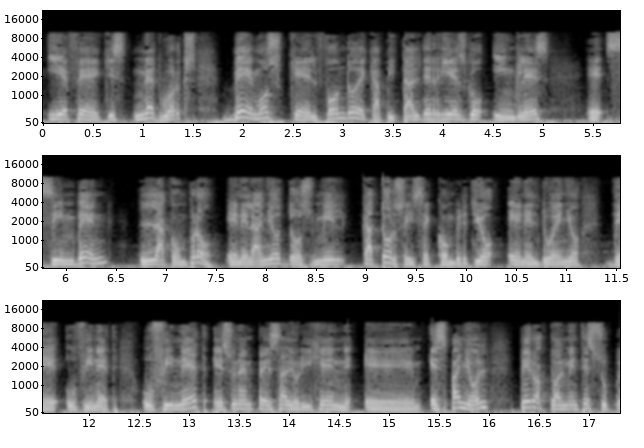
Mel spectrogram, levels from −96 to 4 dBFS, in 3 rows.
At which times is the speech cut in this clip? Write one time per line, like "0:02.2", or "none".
none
